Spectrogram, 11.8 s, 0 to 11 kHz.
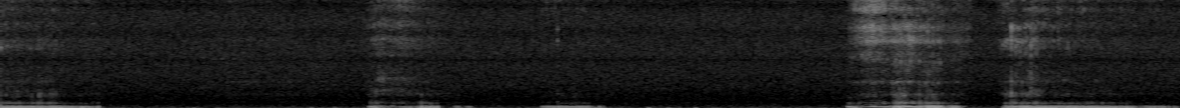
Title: Jebus Snoring 2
